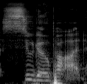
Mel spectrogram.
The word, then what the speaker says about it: pseudopod: the cytoplasm called a pseudo pod it's spelled with a P but it's a pseudopod so this extension of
